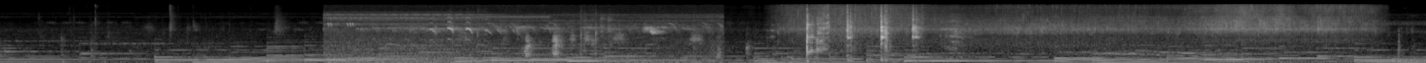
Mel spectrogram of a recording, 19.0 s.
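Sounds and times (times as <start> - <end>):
eggs sizzling in a wok: 10.1 - 18.5.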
